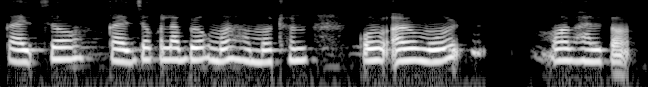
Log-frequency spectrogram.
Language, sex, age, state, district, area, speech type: Assamese, female, 18-30, Assam, Dibrugarh, rural, spontaneous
